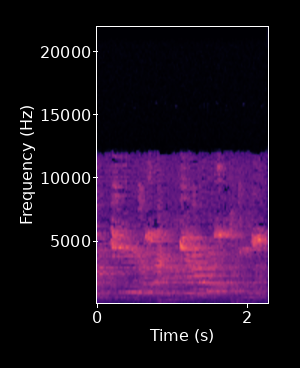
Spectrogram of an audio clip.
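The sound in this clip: A basketball is dribbled near the center circle during a Northern State game, with a few dull low bounces barely rising above steady crowd noise.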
